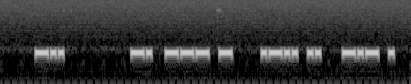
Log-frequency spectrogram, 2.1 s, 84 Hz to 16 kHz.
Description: Morse code, heard as a keyed tone, about 60 wpm, 600 Hz. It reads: D NOT LIKE
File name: archived / CRSnet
